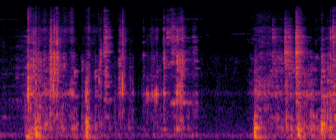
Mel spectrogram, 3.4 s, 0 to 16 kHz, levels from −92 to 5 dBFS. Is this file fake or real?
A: fake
